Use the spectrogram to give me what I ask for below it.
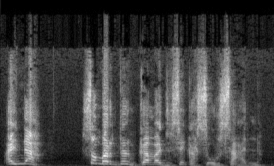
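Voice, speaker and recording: A woman's voice: high-pitched, sing-song, a little slow, bright, forceful tone, dry recording, heavily acted. A woman with an Ilocano Filipino accent playing a nagging, debt-ridden village mother in a radio comedy drama. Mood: exasperated.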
